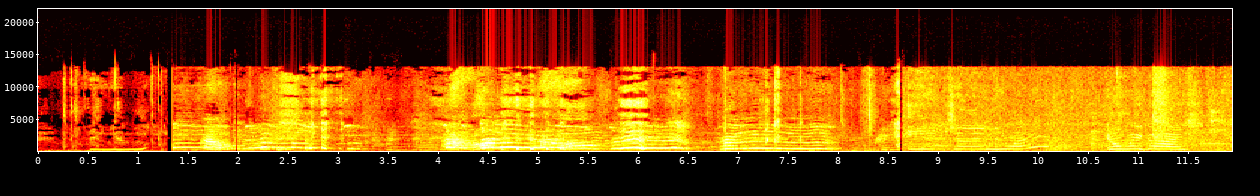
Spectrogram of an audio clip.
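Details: Several dogs at play, fooling around together, give a run of gliding, whining howls and yelps in tonal bursts of one to two seconds, some rising sharply at the end, with human voices mixed in.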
